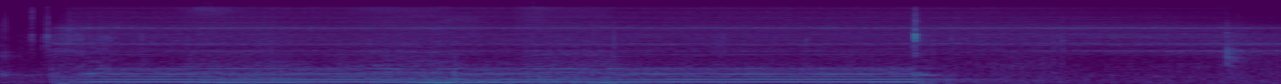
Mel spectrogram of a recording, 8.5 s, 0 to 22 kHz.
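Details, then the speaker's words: Superlectric box fan motor, bearings reworked with 320 grit sandpaper, first start without blades; steady low hum with a soft shushing hiss, still a lot of noise, source not pinned down, may still need work. "let's see what it does well we got some spin there that'd be hi medium-low as you guess it's here still got a lot of noise"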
